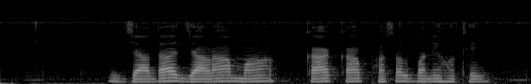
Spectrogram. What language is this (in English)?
Chhattisgarhi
